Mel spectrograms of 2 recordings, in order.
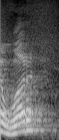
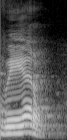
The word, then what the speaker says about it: were: तो क्या पढ़ेंगे वज इसको पढ़ेंगे वर कई लोग इसको क्या पढ़ते हैं वेयर वेयर नहीं है दिस इ रंग सही क्या है प्रोनंसिएशन क्या है कैसे प्रोनाउंस करेंगे वर को नहीं इसको ये क कई लोग क्या कहते हैं इसको पढ़ते हैं ऐसे वेयर ये वेर मतलब होता है कहां यह वेर है और यह वर है वर वर मतलब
